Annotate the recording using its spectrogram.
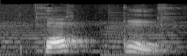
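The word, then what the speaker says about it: পক্ব: তোমরা সবসময় মনে রাখবে পক্ক উচ্চারণটা যদিও বা পক্ক হচ্ছে, কিন্তু বফলা কিন্তু হবে প কয়ব পক্ক।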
